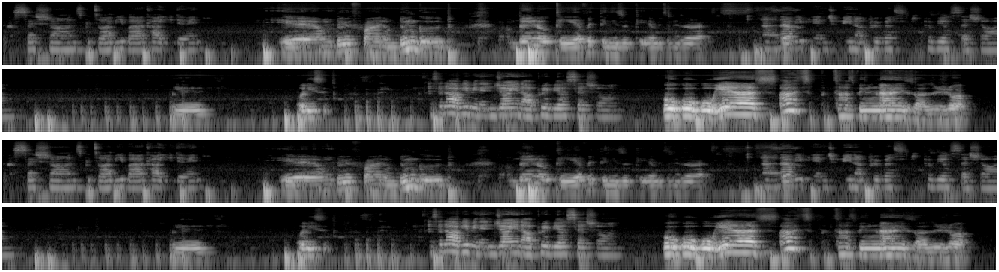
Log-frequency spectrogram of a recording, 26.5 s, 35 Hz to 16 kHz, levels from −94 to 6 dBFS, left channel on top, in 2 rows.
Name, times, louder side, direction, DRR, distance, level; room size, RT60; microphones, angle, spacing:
voice 1, 0.2-1.0 1.3-2.6 10.1-10.9 11.2-11.9 12.3-13.4 18.9-21.5, right 1 dB, 15° right, 0.5 m, -40 dB
voice 2, 3.5-6.0 6.8-9.3 10.4-10.5 15.5-16.0 17.2-17.5 22.1-24.0 24.4-26.1, left 3 dB, 65° left, 0.4 m, -27 dB
3.5 x 2.1 x 2.6 m
head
